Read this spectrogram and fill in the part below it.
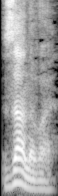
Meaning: anew, freshly, again (usually in a different way to before)
- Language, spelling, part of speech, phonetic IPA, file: Russian, заново, adverb, [ˈzanəvə], Ru-заново.ogg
